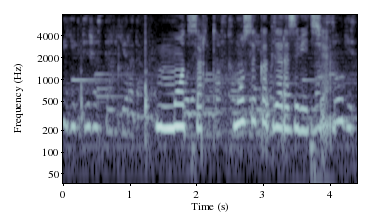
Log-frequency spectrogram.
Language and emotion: Russian, neutral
